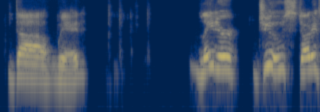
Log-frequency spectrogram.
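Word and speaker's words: דוד: So for David, it was da wid. So that's how so it would be spelled DUD, but it'd be pronounced da-wid. And because it was pronounced da-wid, later Jews started spelling it da-wid.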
